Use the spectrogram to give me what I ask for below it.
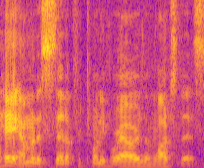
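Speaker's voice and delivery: normal talking voice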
